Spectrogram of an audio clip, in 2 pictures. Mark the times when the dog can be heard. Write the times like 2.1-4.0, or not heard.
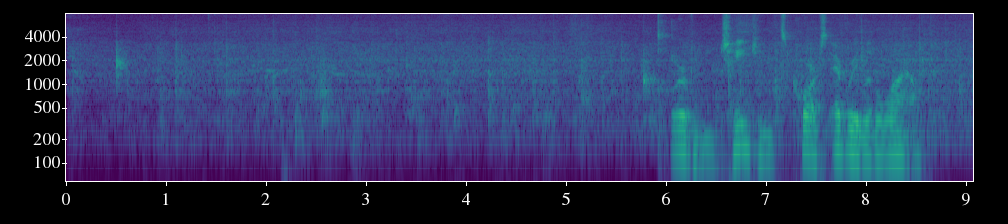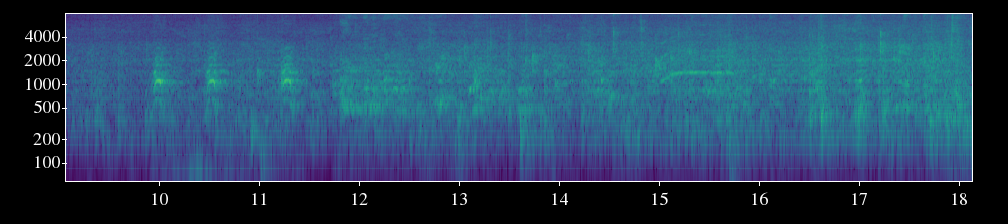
9.9-18.0.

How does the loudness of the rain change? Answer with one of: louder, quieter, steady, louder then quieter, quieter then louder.
louder.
